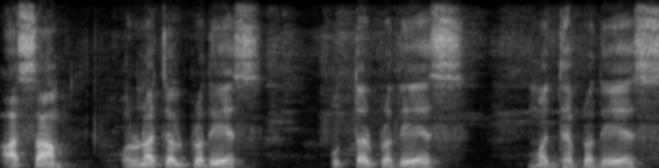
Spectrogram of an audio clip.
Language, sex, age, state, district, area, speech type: Assamese, male, 60+, Assam, Biswanath, rural, spontaneous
